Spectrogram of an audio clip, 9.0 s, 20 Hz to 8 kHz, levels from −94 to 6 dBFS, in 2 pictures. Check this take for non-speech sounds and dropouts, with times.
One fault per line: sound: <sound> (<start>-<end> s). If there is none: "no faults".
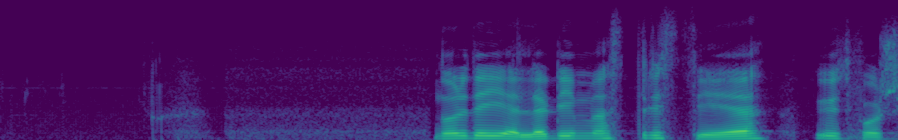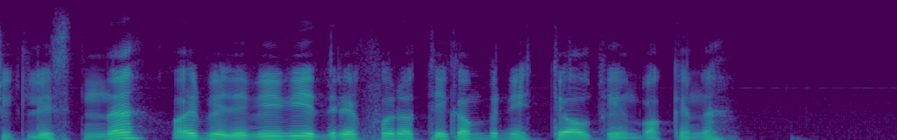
no faults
